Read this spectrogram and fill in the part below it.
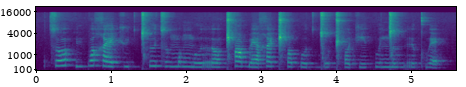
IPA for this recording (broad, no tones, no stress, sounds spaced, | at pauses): t͡s ɔ h y b ɔ χ æ t͡ʃ y t ǀʰ ɵ d͡z o ŋ͡m ɔ ŋ͡m o r ɔ ǁʰ ɑ b æ χ æ ǁʰ ɔ p o t ɡ͡ǀ o ǁʰ ɔ t͡ʃ e kʷ æ ŋ͡ǀ ɵ b r ɵ kʷʼ æ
